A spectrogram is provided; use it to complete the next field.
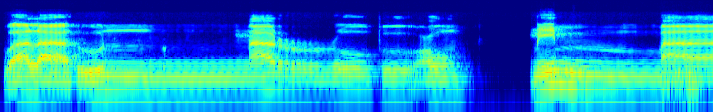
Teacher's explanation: mim tasdid juga dibaca gunah atau mendengung ditahan 2 harokat. Mim fathah alif mat tabi'i panjang 2 harokat.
